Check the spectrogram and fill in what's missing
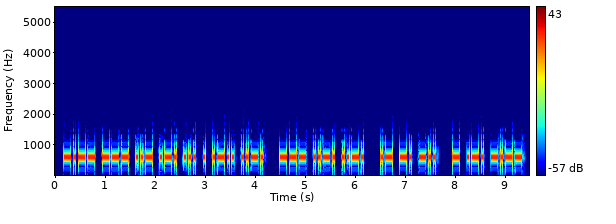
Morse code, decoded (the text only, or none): YOURSELF OFF AND TRY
